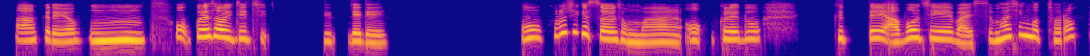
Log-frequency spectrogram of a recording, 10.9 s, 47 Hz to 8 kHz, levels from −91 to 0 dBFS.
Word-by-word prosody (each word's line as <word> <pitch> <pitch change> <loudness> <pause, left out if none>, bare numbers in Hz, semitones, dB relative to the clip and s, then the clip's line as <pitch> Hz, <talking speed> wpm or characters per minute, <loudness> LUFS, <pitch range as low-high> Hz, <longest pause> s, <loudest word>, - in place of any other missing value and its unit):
아 200 +1 0
그래요? 185 -2 -2
음 205 +1 +4 0.3
어 255 -3 0
그래서 275 0 +6
이제 235 -1 -1
지 210 - -12 0.6
네 185 -1 -7
네네. 170 -5 -1 1.4
어 250 +3 +1
그러시겠어요 345 - +2
정말. 170 -3 -4
어 200 +1 -3 0.2
그래도 225 0 0 0.7
그때 235 +1 0
아버지의 225 +4 +2
말씀하신 210 - 0
것처럼 240 +1 -2
215 Hz, 225 characters per minute, -18 LUFS, 190-245 Hz, 1.4 s, 그래서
